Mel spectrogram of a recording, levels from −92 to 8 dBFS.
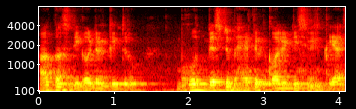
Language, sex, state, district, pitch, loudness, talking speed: Hindi, male, Odisha, Sambalpur, 120 Hz, -18 LUFS, 115 wpm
